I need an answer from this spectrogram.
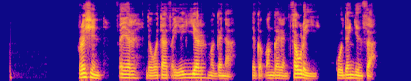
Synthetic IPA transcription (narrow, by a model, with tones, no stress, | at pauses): ɾɐ˦ʃɪ˨nsʼɐ˦jɐ˦rda˨wɐ˦ta˦sʼɐ˨jɐ˦jːɐ˦rmɐ˨ɡɐ˦naː˨ | d̥ɐ˨ɡa̰˨ɓɐ˦ŋɡɐ˦ɽɐ˦nsa˦wɽɐ˨jiː˦ | kʷoː˦dɐ˦ŋɡʲɪ˨nsʼa˦˨ʔ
